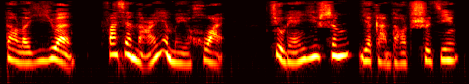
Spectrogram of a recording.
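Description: A woman reading a testimony aloud in a steady, plain storytelling way. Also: mid-range voice, normal speed, slightly rough, no room sound.

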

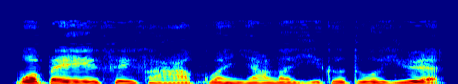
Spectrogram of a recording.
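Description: Husky woman reading a personal account. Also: on the low side, moderate pace, dry recording. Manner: steady, earnest storytelling with quoted dialogue. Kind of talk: first-person narration read aloud.

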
